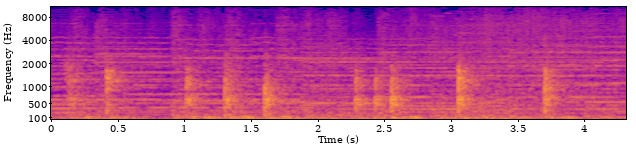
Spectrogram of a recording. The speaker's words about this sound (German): Und ihr kommt im Blockhaus an und ihr steht alle vor dem Blockhaus. Die Tür steht offen und ihr hört ein leises Hämmern.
